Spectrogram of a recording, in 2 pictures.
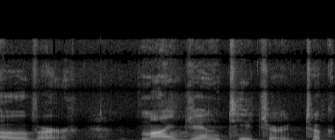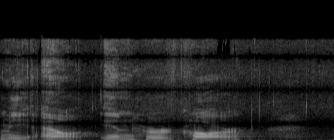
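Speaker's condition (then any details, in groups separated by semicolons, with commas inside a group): Spasmodic dysphonia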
